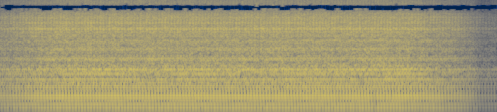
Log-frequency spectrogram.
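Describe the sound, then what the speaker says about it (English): A Ryobi portable inverter generator, recently repaired after an overload fault, runs steadily and loud at a constant engine drone with no talk, easing slightly near the end. "We can hear the engine running smoother than earlier."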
